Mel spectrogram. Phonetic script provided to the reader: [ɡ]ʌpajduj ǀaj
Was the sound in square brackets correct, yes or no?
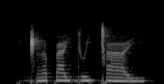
no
